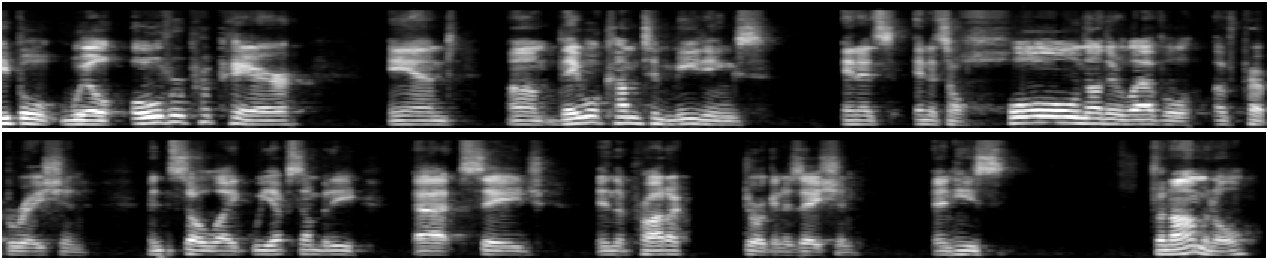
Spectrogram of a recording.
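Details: Adult man speaking; typical speech.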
